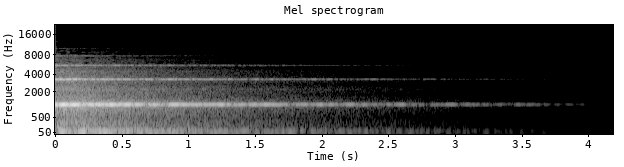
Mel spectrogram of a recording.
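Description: A single electronic chime-like ping sounds once and rings out, fading away over about two and a half seconds, with a low rumble beneath it at first.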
